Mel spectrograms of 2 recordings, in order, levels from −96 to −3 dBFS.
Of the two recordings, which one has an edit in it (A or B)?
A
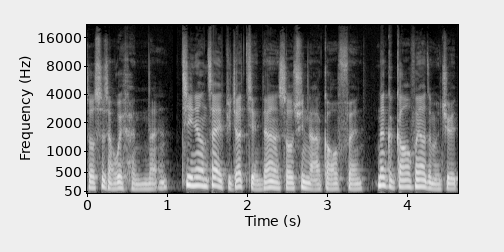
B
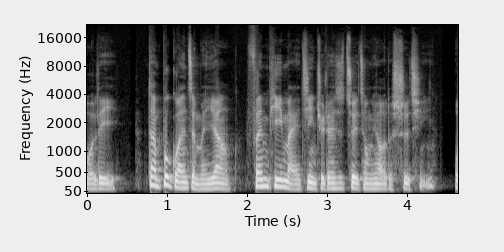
A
